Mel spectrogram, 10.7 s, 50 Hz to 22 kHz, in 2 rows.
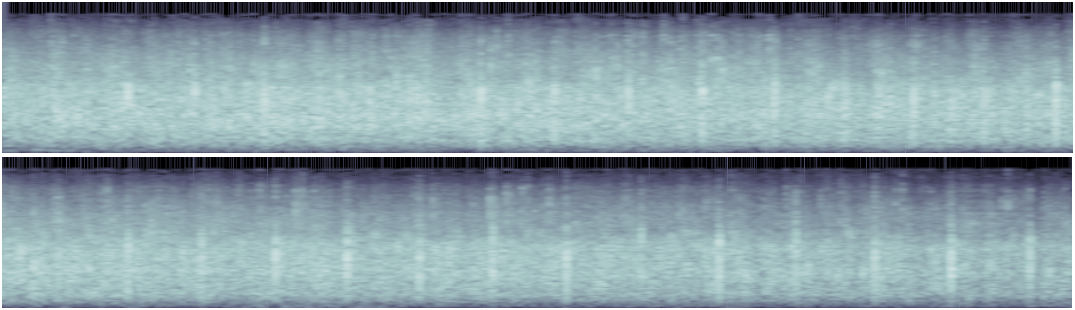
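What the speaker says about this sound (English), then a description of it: "Let's give all 4 of our candidates a round of applause." An audience at a Senate candidate debate in Norfolk, Nebraska applauds with dense, steady clapping that fills the hall and holds at an even level throughout, with no talk over it.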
